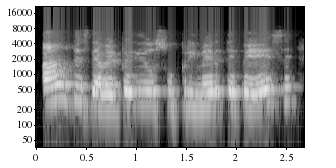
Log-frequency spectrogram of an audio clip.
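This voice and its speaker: Woman immigration lawyer, Venezuelan accent, soothing explainer; slightly high voice, muffled webinar sound. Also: normal speed. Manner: reassuring, explanatory, addresses listeners as señores.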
